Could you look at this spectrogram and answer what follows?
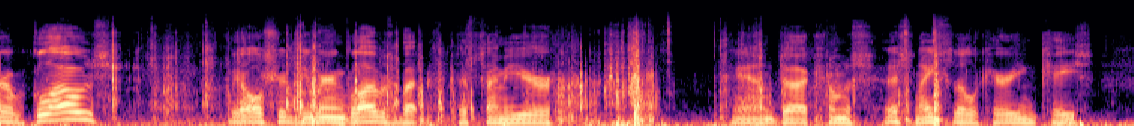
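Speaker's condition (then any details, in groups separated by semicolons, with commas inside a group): No condition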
